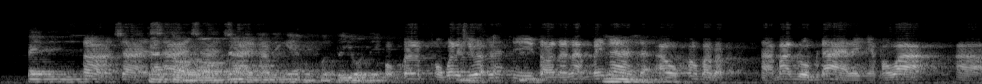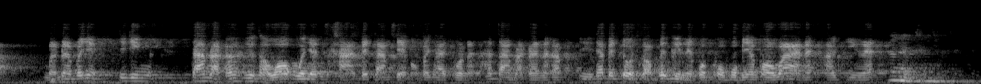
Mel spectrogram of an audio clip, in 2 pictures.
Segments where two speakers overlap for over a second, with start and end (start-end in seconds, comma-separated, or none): 1.5-2.7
